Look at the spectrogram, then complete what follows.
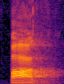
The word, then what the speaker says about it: Palk: क्या बोलते हैं, पाक जल संधि। पाक जल संधि, पाक की स्पेलिंग होती है PALK, ठीक है ना, PAK नहीं PALK, पाक जल संधि, ठीक है ना।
